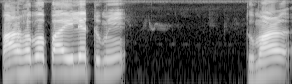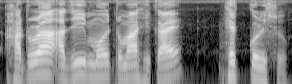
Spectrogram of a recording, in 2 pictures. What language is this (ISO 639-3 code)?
asm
